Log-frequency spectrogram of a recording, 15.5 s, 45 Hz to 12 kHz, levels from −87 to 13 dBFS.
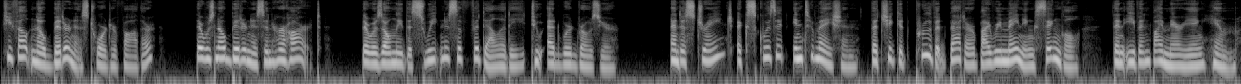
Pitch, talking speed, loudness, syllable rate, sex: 190 Hz, 165 wpm, -20 LUFS, 5.5 syllables/s, female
